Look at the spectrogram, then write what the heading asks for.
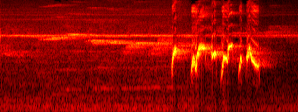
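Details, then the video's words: Red-whiskered bulbul in the Thai doubled "beun" song style, phrased fig-jig-fok, played daily for young birds to copy; a quick burst of five or six loud whistled, slurred notes after a quiet start, with a steady high hum behind. "นกเบิ้ลอาชีพง่ายๆ ฟิก-จิก-ฟก ล้วนๆ เปิดไห้ลูกนกฟังทุกวันติดแน่นอน"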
